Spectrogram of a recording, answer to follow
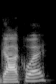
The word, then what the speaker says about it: Ngakoue: me if I say it wrong, Adam, Yannick Ngakoue? No, Yannick Ngakoue.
